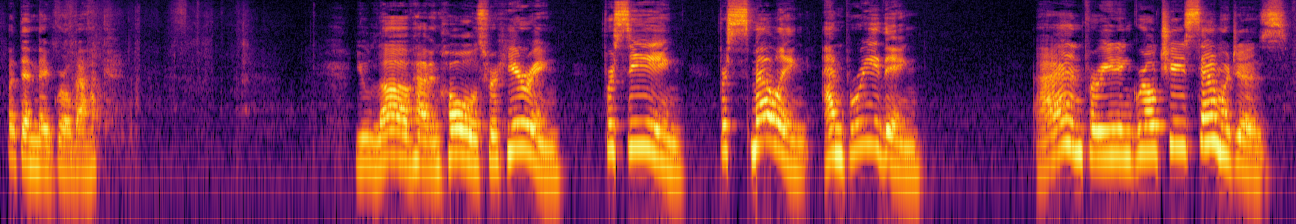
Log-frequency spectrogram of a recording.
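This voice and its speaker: Reading a children's picture book aloud, this woman's voice sits on the high side. She's expressive and unhurried, playfully stressing the important words.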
